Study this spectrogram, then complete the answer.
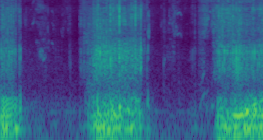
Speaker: fazer esse barulho horrível que vocês estão vendo aqui no vidro isso acontece meu amigo basicamente porque o limpador ele tem que ficar reto no vidro dessa maneira aqui pessoal ele não pode ficar nem para cima e nem para baixo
